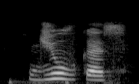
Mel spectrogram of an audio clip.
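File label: "дзувкӧс", Komi, female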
